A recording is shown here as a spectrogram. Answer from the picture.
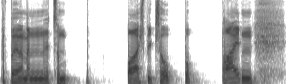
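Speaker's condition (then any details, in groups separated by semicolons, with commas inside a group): Stuttering; developmental, lifelong, possibly inherited, father stuttered, brother fluent, logopedic speech therapy, constant since second grade; strong stuttering, stronger than interviewee's ten-year-old son's, syllable and word repetitions, frequent filler interjections; repeated sounds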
